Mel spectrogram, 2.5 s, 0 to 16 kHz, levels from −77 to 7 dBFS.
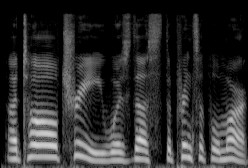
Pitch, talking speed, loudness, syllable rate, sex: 205 Hz, 195 wpm, -16 LUFS, 4.2 syllables/s, female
